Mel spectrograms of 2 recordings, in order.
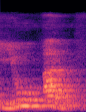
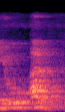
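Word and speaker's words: ewer: ई डब्ल्यू ई आर, इसको हम लोग पढ़ते हैं यू आर। यू आर, यहाँ ई डब्ल्यू का उच्चारण हो गया योद्रुगल यू, इसलिए यहाँ होगा ये यूअर।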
